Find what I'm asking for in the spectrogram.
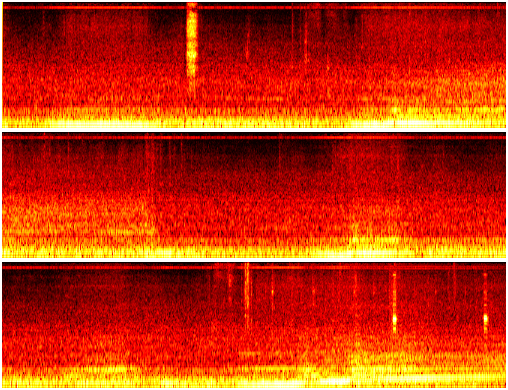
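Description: A loud Scat Pack car engine droning steadily on a highway in rush-hour traffic, with repeated rising revs and gear shifts, heard alone with no voices.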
